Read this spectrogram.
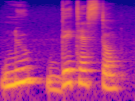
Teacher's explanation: you're hearing that on, that nasal on the end, but this time you don't hear the S because again, there's no vowel, so the S does not slide.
